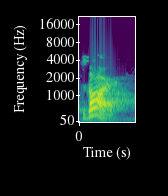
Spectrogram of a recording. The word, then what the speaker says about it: tsar: realm you had a man whose title was tsar as we pronounce it in english spelled out generally c-z-a-r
